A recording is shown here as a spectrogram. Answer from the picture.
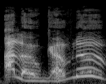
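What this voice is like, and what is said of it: Bad put-on London accent. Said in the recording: “can you do a London accent? ... Of course I can do a London accent. ... that is Dick Van Dyke and Mary Poppins. Like, that's awful.”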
